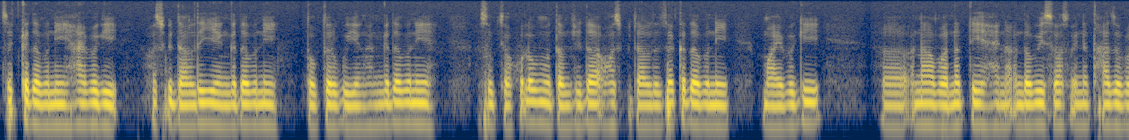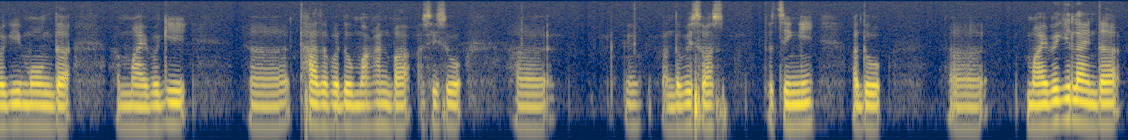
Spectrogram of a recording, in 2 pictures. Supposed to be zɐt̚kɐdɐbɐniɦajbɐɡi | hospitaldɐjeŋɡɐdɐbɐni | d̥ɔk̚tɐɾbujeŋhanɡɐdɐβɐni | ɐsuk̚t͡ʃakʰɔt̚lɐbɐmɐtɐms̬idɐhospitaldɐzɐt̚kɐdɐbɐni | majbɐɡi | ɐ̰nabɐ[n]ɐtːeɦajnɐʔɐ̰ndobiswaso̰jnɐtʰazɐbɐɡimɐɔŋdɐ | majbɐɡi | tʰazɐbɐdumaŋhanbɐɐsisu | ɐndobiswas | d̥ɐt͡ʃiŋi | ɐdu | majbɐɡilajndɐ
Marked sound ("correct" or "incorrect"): correct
